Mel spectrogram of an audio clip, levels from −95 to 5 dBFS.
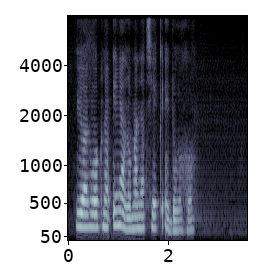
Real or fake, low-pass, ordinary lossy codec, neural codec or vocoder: fake; none; none; codec, 16 kHz, 2 kbps, FreqCodec, smaller model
